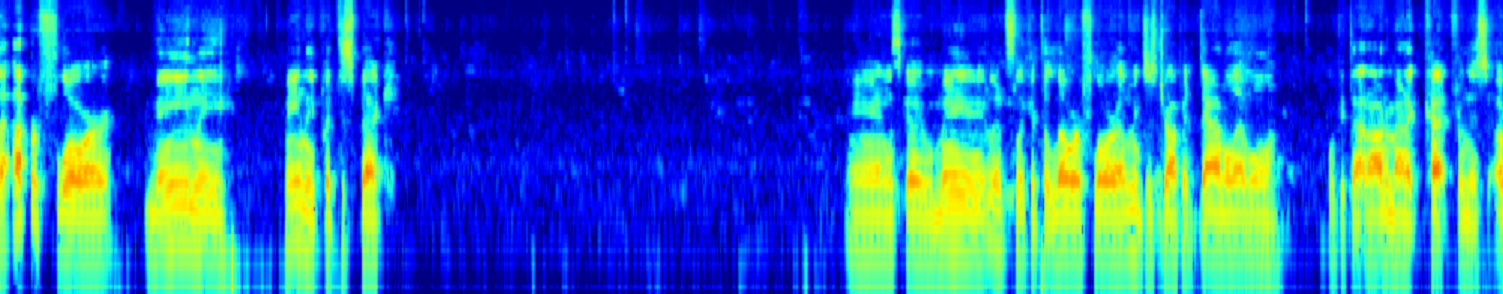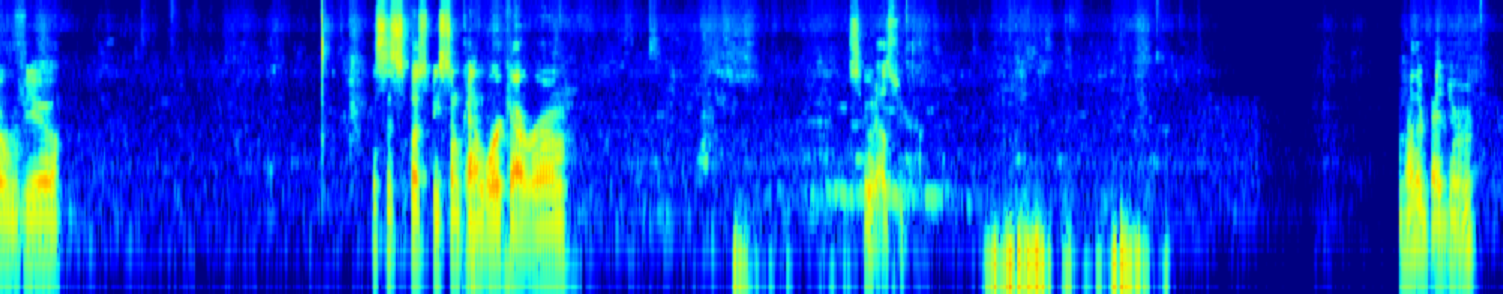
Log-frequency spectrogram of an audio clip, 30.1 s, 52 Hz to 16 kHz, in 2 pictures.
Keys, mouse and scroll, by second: 3.9 click, 6.0 click, 12.8 click, 23.8 click, 26.9 shift+i, 29.7 click.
